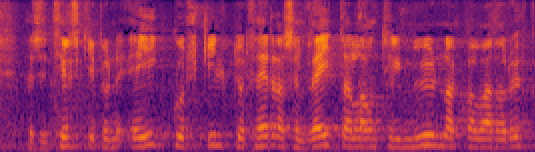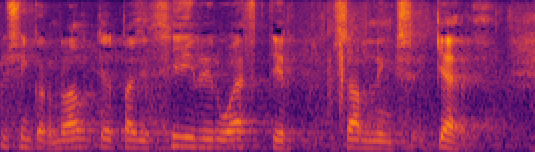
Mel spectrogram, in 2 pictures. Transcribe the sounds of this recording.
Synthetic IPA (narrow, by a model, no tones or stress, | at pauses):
θɛsːɪt̪ʰɪlsciːpʏnʔeːjkʏɾ̥scɪlt̪ʏɾ̥θejrːasɛmveːjt̪alawnt̪ʰɪlmʏːnakʰv̥aːðvaːɾðaɾʏhplisiŋkaɾʏmraːwt̪ɛðpajðɪθɪːɾɪɾɔɣɛft̪ɪɾ̥ | samniŋkscɛɾθ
